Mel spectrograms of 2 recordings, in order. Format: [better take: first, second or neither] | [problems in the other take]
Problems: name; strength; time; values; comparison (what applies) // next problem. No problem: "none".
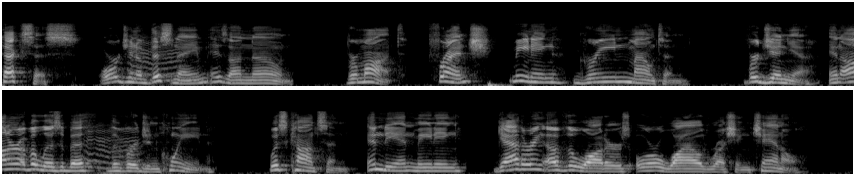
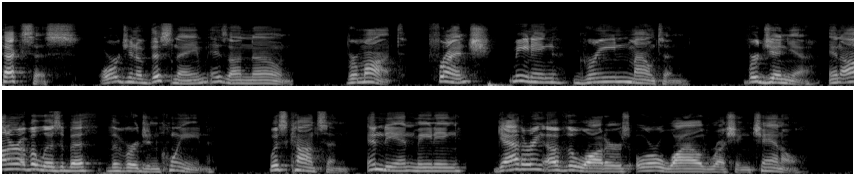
second | background sound (Squeak); 17 dB below the speech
